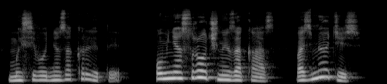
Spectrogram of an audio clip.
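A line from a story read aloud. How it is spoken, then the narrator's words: Timid boy asking. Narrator (Russian): робко спросил мальчишка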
